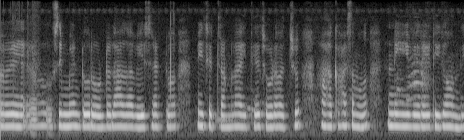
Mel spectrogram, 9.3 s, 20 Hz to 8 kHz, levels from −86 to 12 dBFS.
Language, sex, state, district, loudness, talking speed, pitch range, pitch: Telugu, female, Andhra Pradesh, Chittoor, -15 LUFS, 105 wpm, 215-225 Hz, 220 Hz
